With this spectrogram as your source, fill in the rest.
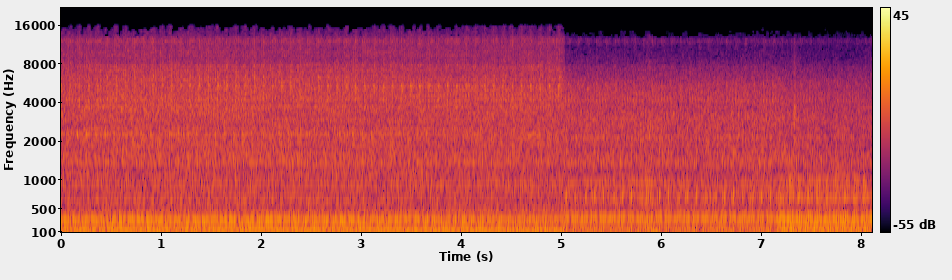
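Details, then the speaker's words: Porsche 718 Cayman S four-cylinder pulling out of the garage: steady idle with a light tick about 2–3 times a second. Owner believes it is hydraulic lifter tick, which is intermittent; he treats it with a Liqui Moly additive. "so I'm really glad I just recorded me pulling out of the garage because you could hear that ticking and it doesn't always happen so that ticking noise usually only happens like if the car's been sitting for a while"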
